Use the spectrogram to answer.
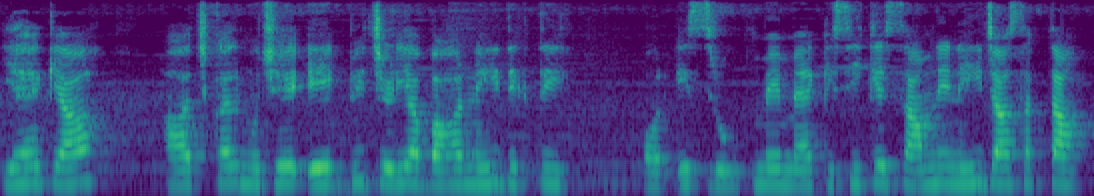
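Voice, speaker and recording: A woman voicing a male crow turned hungry demon in a cartoon moral story, speaking low and heavily in a slow, brooding way. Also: flat delivery, darkish tone, close to an everyday voice. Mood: scheming.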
